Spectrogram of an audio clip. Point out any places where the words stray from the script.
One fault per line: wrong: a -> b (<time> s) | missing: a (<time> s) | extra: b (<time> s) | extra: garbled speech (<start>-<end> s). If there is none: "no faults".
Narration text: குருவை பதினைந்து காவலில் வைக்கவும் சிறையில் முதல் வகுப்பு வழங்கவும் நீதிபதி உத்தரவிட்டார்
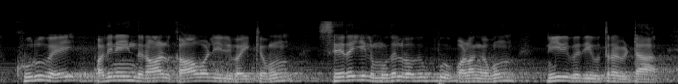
extra: நாள் (1.4 s)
